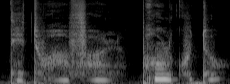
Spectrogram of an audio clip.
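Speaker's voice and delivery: harsh whispered command; whispered order. Acted. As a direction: hiss the order to grab the knife. Girl orders the killing.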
